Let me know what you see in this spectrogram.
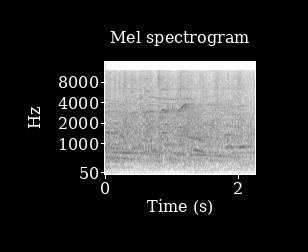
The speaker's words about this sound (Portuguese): Bem-vindo, mano. É, salve palmas. palma aí.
